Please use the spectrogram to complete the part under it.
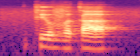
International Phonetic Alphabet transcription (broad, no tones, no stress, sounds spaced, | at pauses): kʲ o v ɐ k a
